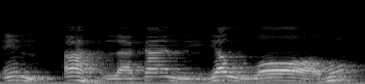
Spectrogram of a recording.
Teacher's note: نون ساکن کے بعد حمزہ آ رہا ہے تو ہم یہاں پر اظہار کریں گے۔ ان اہلکنی اللہ، اللہ کے نام کو یہاں ہم موٹا پڑھیں گے۔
